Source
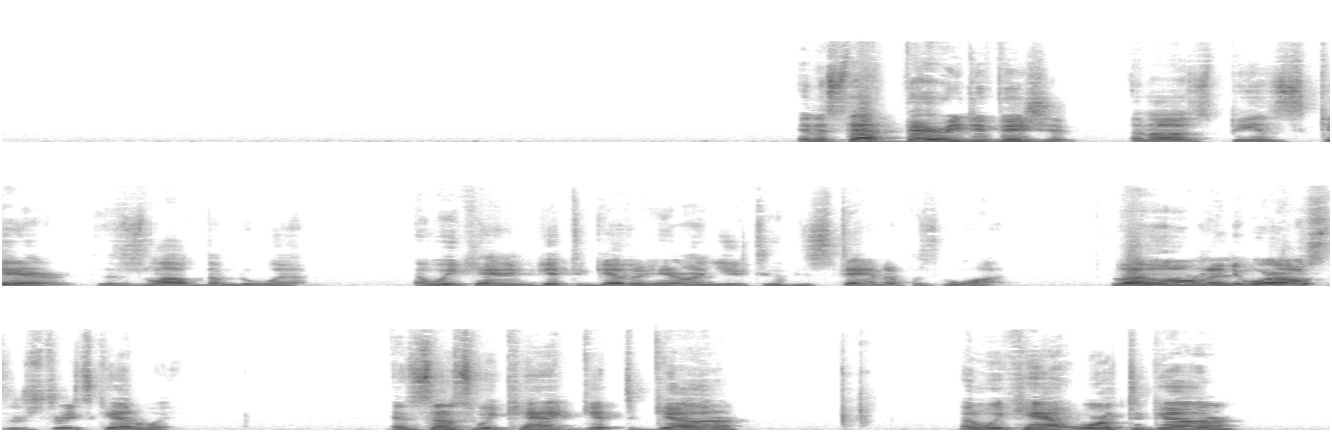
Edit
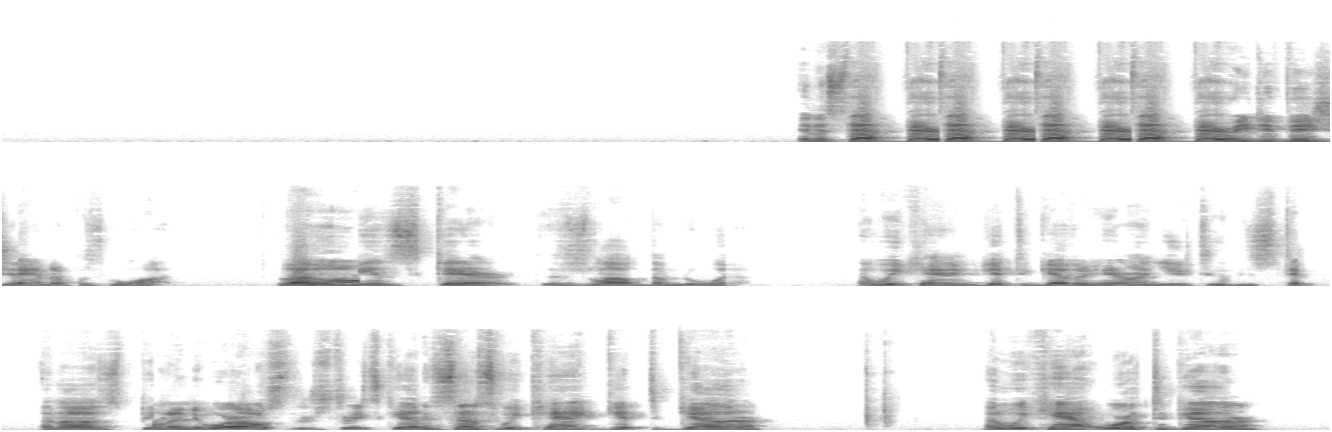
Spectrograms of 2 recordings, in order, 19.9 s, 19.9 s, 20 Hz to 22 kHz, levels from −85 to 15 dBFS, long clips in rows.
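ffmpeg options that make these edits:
-filter_complex "[0:a]asplit=10[s0][s1][s2][s3][s4][s5][s6][s7][s8][s9];[s0]atrim=end=4.682[s10];[s1]atrim=start=4.198:end=4.682[s11];[s2]atrim=start=4.198:end=4.682[s12];[s3]atrim=start=4.198:end=5.282[s13];[s4]atrim=start=10.888:end=12.592[s14];[s5]atrim=start=6.198:end=8.03,asetpts=PTS-STARTPTS,afade=t=out:st=1.828:d=0.004:c=hsin:silence=0.0891251[s15];[s6]atrim=start=8.03:end=10.892,asetpts=PTS-STARTPTS,afade=t=in:d=0.81:silence=0.0891251[s16];[s7]atrim=start=5.278:end=6.202[s17];[s8]atrim=start=12.588:end=13.942[s18];[s9]atrim=start=15.258[s19];[s10][s11]acrossfade=d=0.004:c1=hsin:c2=hsin[s20];[s20][s12]acrossfade=d=0.004:c1=hsin:c2=hsin[s21];[s21][s13]acrossfade=d=0.004:c1=hsin:c2=hsin[s22];[s22][s14]acrossfade=d=0.004:c1=hsin:c2=hsin[s23];[s15][s16]concat=n=2:v=0:a=1[s24];[s23][s24]acrossfade=d=0.004:c1=hsin:c2=hsin[s25];[s25][s17]acrossfade=d=0.004:c1=hsin:c2=hsin[s26];[s26][s18]acrossfade=d=0.004:c1=hsin:c2=hsin[s27];[s27][s19]acrossfade=d=0.004:c1=hsin:c2=hsin"

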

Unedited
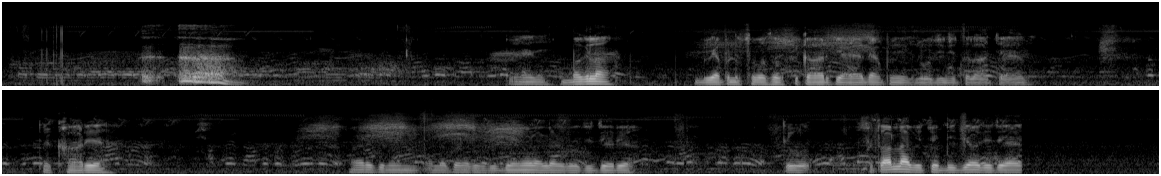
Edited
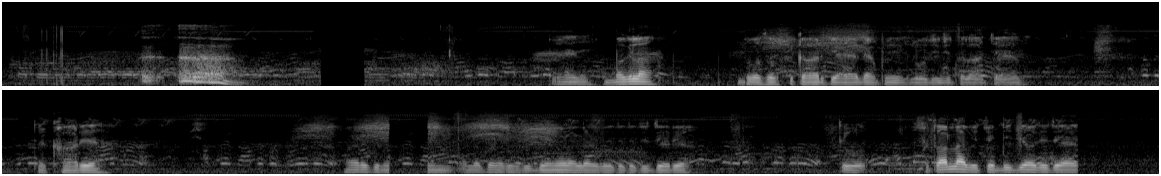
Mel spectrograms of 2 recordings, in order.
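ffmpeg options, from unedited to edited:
-filter_complex "[0:a]asplit=7[s0][s1][s2][s3][s4][s5][s6];[s0]atrim=end=3.19,asetpts=PTS-STARTPTS,afade=t=out:st=3.186:d=0.004:c=hsin,apad=pad_dur=0.43[s7];[s1]atrim=start=3.19:end=7.002,asetpts=PTS-STARTPTS,afade=t=in:d=0.004:c=hsin[s8];[s2]atrim=start=7.478:end=15.492[s9];[s3]atrim=start=13.668:end=14.062[s10];[s4]atrim=start=15.488:end=17.402[s11];[s5]atrim=start=17.288:end=17.402[s12];[s6]atrim=start=17.288[s13];[s7][s8]concat=n=2:v=0:a=1[s14];[s14][s9]acrossfade=d=0.004:c1=hsin:c2=hsin[s15];[s15][s10]acrossfade=d=0.004:c1=hsin:c2=hsin[s16];[s16][s11]acrossfade=d=0.004:c1=hsin:c2=hsin[s17];[s17][s12]acrossfade=d=0.004:c1=hsin:c2=hsin[s18];[s18][s13]acrossfade=d=0.004:c1=hsin:c2=hsin"

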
